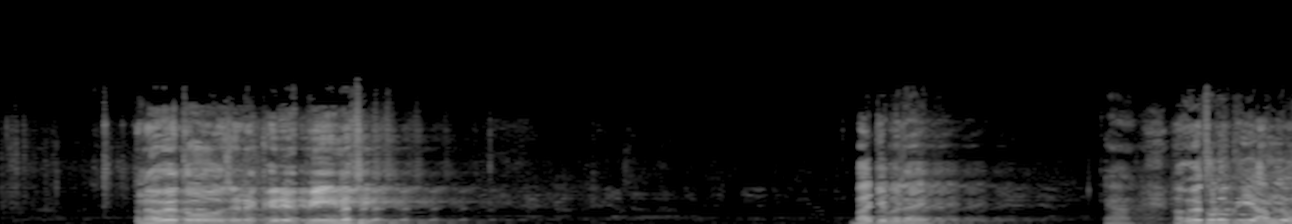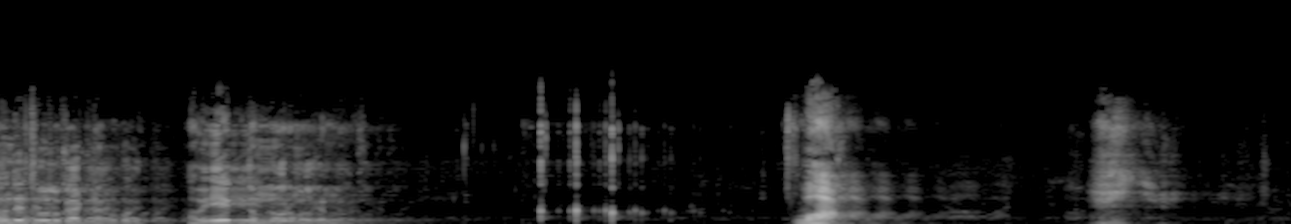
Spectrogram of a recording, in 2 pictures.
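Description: A man sings loudly through a loudspeaker, in long held phrases with pauses between them.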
